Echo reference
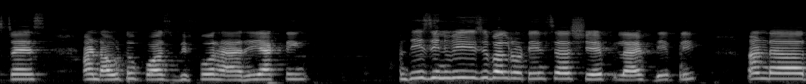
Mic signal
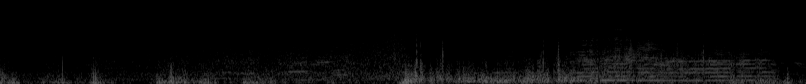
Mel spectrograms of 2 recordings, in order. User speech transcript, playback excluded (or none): none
